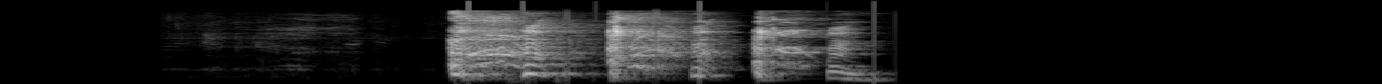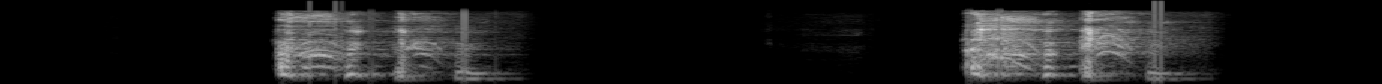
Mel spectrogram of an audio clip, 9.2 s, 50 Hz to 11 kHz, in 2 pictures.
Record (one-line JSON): {"three_cough_length": "9.2 s", "three_cough_amplitude": 28348, "three_cough_signal_mean_std_ratio": 0.35, "survey_phase": "beta (2021-08-13 to 2022-03-07)", "age": "45-64", "gender": "Female", "wearing_mask": "Yes", "symptom_none": true, "smoker_status": "Ex-smoker", "respiratory_condition_asthma": false, "respiratory_condition_other": false, "recruitment_source": "REACT", "submission_delay": "7 days", "covid_test_result": "Negative", "covid_test_method": "RT-qPCR", "influenza_a_test_result": "Negative", "influenza_b_test_result": "Negative"}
